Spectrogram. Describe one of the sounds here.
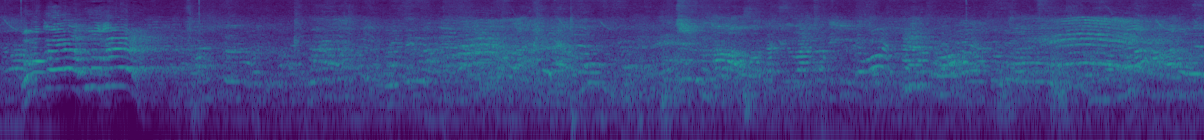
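Young male football players shout to each other outdoors.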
